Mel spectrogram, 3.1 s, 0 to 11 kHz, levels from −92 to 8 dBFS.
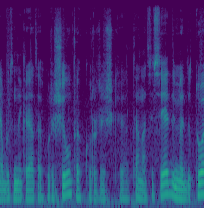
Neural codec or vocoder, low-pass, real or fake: none; 9.9 kHz; real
